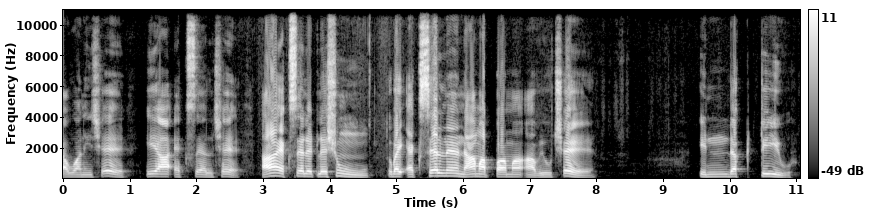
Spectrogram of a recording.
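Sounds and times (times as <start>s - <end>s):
man's voice: 0.0s - 8.0s, 9.6s - 11.0s
marker scratching on paper: 7.6s - 9.3s.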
